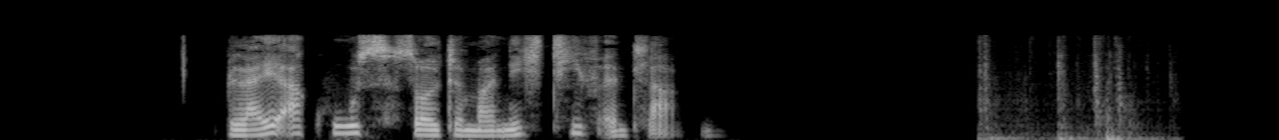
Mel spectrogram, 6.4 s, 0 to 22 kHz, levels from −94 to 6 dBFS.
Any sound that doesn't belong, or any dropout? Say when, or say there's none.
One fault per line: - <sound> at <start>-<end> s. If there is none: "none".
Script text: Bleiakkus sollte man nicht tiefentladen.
- squeak at 4.9-5.9 s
